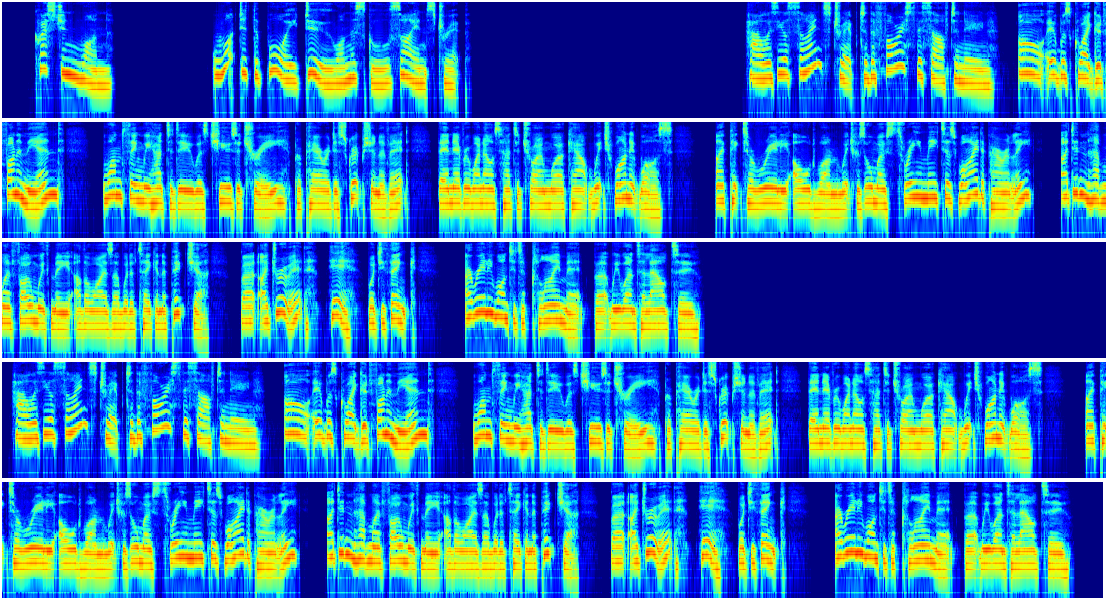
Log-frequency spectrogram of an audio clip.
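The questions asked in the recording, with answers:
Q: What did the boy do on the school science trip?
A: He drew a picture of a very old tree.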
